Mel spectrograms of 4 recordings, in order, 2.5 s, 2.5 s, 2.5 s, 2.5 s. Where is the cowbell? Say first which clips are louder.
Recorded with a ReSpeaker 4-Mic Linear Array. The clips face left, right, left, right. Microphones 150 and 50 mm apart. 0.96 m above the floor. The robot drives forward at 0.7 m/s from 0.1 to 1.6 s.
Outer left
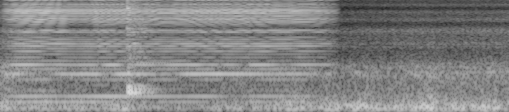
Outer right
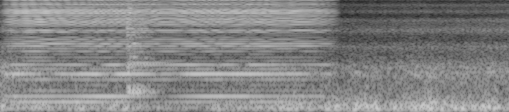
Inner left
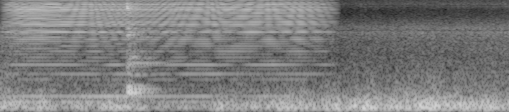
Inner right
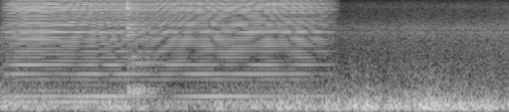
Outer left 5 dB, inner left 3 dB; 40° left (ahead or behind), 0.5 m.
